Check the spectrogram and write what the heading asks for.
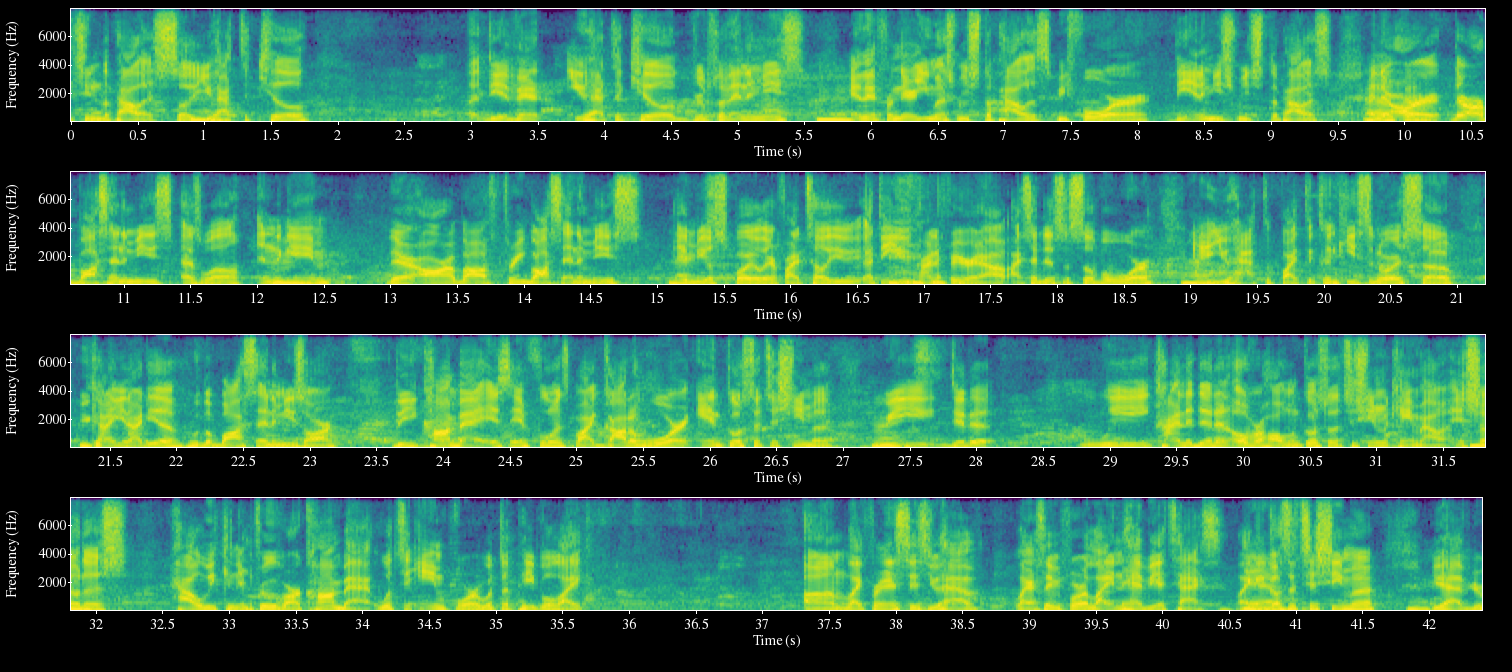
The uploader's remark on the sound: Live at Capital Creative Showcase 2023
